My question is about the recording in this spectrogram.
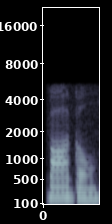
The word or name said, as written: boggle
